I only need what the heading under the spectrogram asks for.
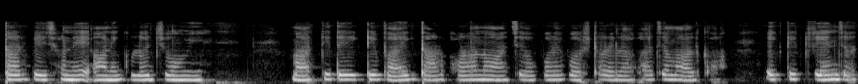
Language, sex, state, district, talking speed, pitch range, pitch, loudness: Bengali, female, West Bengal, Dakshin Dinajpur, 140 wpm, 205-220 Hz, 210 Hz, -19 LUFS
